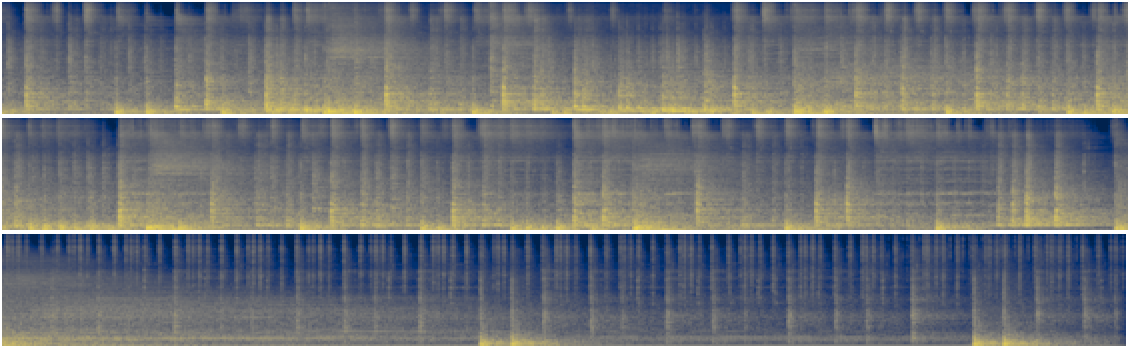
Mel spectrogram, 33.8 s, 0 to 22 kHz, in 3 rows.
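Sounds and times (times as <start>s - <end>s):
binaural percussion: 0.0s - 33.7s.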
